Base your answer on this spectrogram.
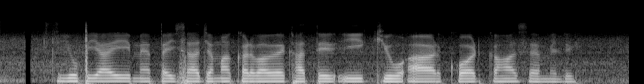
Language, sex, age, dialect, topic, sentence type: Maithili, male, 18-24, Angika, banking, question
